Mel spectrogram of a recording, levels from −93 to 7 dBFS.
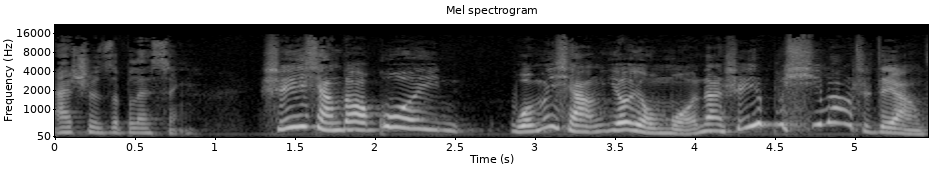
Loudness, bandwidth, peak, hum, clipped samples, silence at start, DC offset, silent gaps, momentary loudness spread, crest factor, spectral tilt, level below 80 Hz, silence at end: -26 LUFS; 15.5 kHz; -8 dBFS; none; under 0.1%; 0 s; under 0.1%; none; 15 LU; 18 dB; -4.5 dB/octave; -76 dBFS; 0 s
